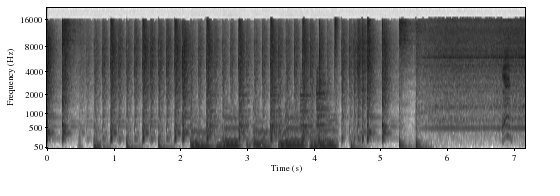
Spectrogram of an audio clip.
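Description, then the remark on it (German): Rhythmic, bouncy thumping music plays, then gives way to a vacuum cleaner running with a steady, airy whir and a faint motor hum for the last couple of seconds. “Wir müssen den Staubsauger verschließen.”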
